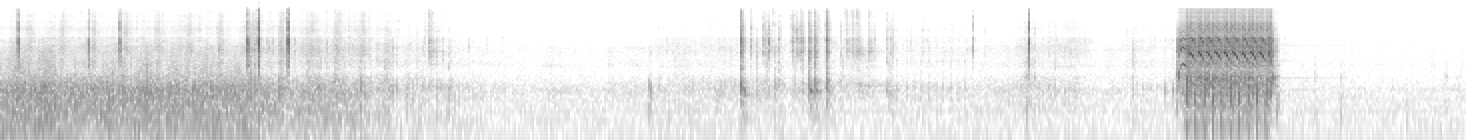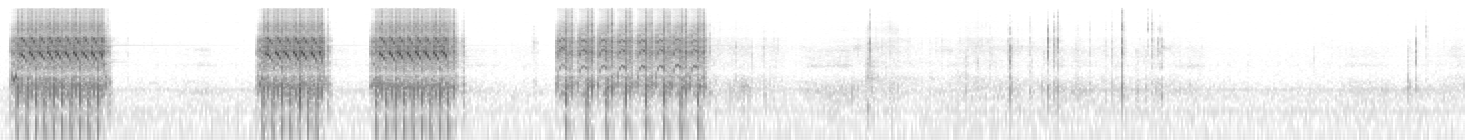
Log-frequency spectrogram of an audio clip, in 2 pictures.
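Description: An airsoft electric gun (AEG) firing five full-auto bursts in the middle of the stretch, each a rapid rattle of shots lasting about a second, the last one the longest. Scuffing movement noise fills the first few seconds.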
